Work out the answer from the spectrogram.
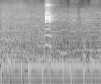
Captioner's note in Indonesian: klakson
